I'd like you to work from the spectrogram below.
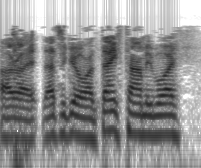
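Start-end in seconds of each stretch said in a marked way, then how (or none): none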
